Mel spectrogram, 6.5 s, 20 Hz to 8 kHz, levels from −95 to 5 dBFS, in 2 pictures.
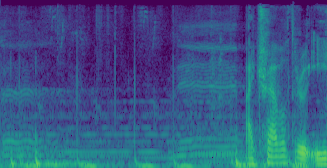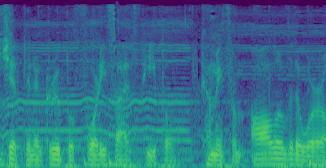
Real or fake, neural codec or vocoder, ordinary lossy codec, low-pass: real; none; AAC, 32 kbps; 7.2 kHz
